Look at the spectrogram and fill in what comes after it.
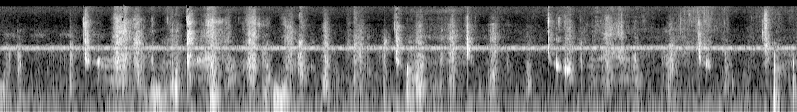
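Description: Close-miked eating sounds: wet chewing and lip smacks in quick, irregular clicks, from a person eating chicken curry and rice by hand.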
